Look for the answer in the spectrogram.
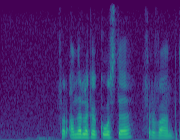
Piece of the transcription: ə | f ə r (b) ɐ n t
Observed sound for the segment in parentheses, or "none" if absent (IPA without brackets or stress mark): v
